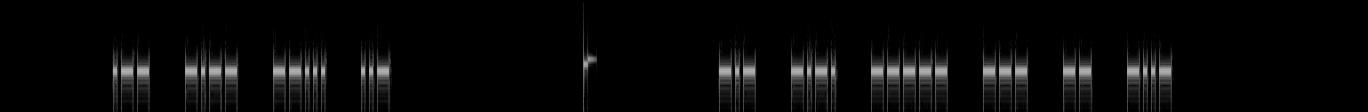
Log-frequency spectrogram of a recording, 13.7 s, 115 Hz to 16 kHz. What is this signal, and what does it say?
Morse code, heard as a keyed tone, about 31 wpm, spaced as for 17 wpm, 700 Hz. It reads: WY7U KC0OMX
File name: Lesson 37g - Letter x - Call Signs 30wpm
